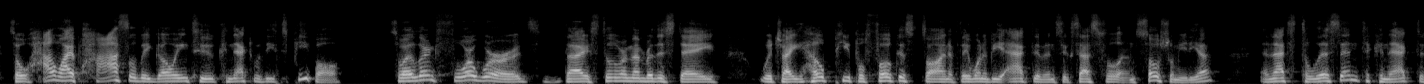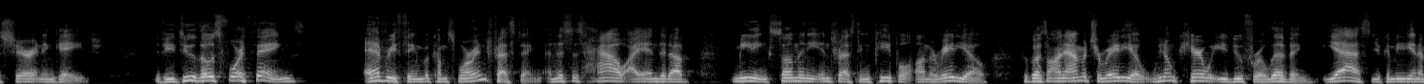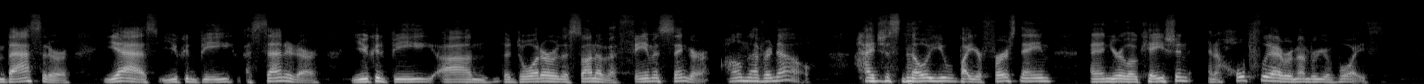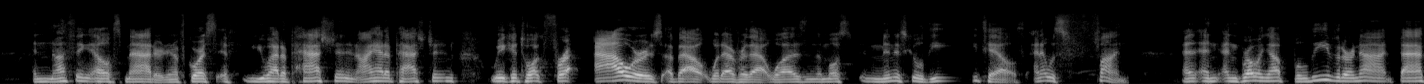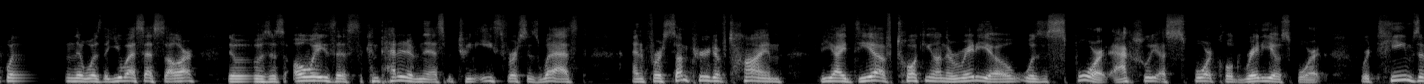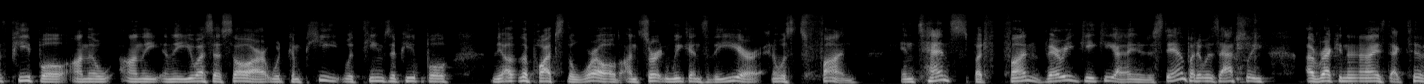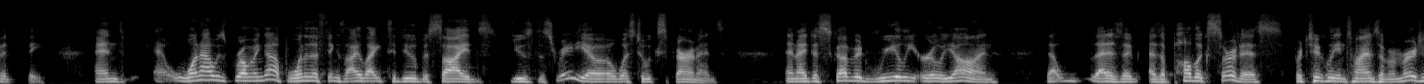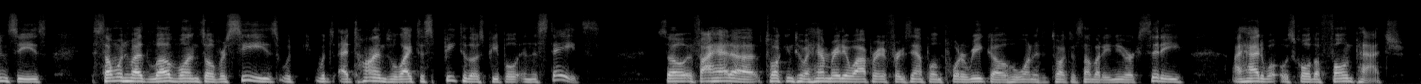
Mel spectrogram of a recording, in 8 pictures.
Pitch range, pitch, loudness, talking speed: 125-155 Hz, 140 Hz, -25 LUFS, 190 wpm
